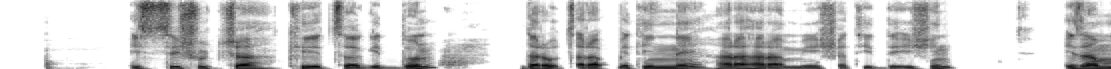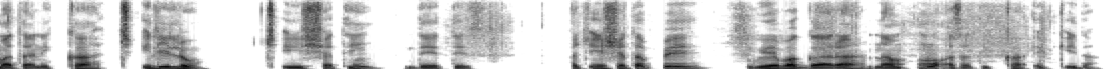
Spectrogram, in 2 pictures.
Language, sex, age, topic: Gamo, male, 18-24, government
